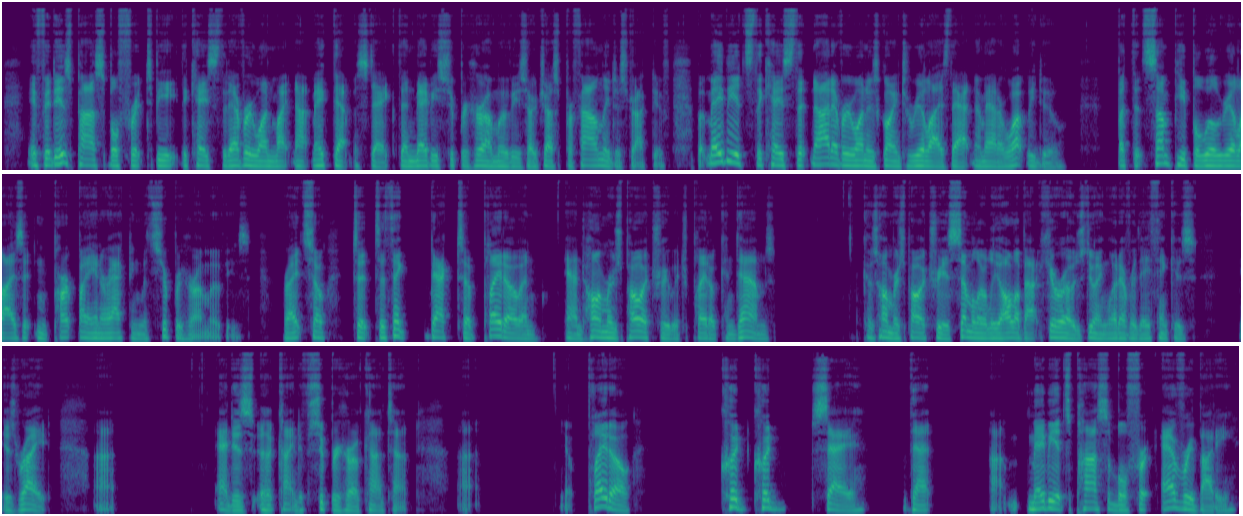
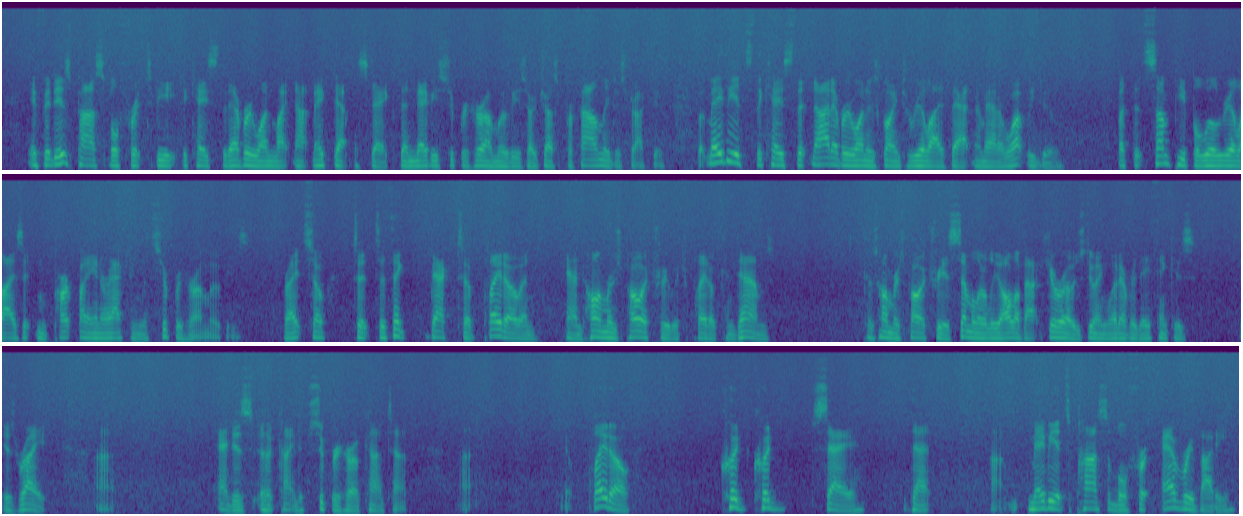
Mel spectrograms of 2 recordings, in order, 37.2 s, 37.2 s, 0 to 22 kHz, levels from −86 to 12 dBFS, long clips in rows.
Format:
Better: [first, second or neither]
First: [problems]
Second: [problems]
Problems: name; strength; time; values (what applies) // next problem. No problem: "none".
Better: first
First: none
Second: hiss; loud; throughout; 4 dB below the speech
